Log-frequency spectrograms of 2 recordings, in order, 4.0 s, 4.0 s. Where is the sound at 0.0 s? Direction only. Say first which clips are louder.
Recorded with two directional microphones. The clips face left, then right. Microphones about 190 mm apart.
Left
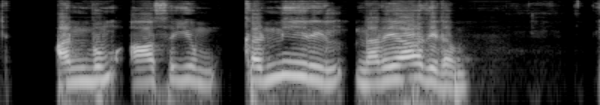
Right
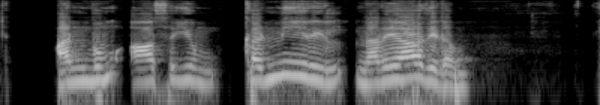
Left 3 dB; 35° left (ahead or behind).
